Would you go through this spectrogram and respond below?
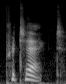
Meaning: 1. To keep safe; to defend; to guard; to prevent harm coming to 2. To book a passenger on a later flight if there is a chance they will not be able to board their earlier reserved flight
- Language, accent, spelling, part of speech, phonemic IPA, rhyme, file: English, US, protect, verb, /pɹəˈtɛkt/, -ɛkt, En-us-protect.ogg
